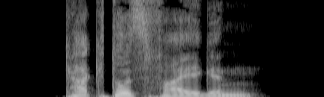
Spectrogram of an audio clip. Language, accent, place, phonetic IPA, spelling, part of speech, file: German, Germany, Berlin, [ˈkaktʊsfaɪ̯ɡn̩], Kaktusfeigen, noun, De-Kaktusfeigen.ogg
- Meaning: plural of Kaktusfeige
